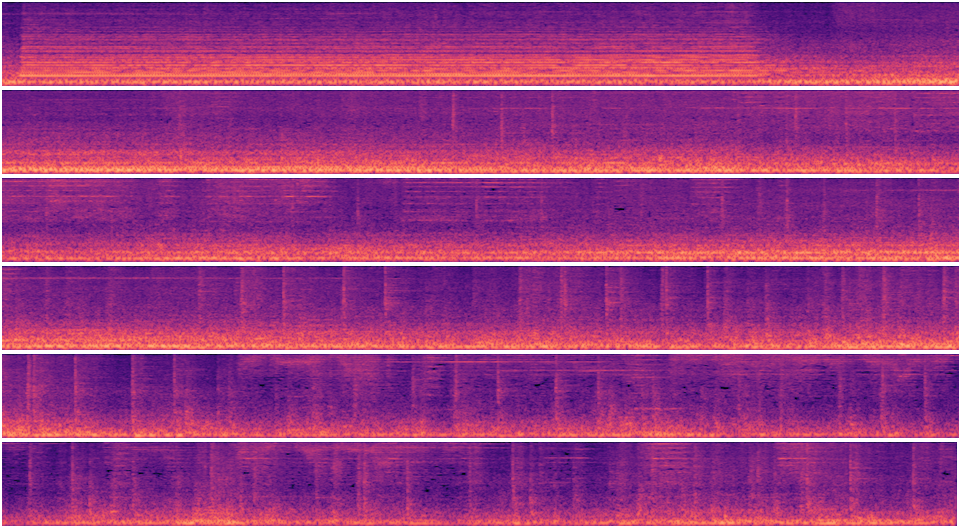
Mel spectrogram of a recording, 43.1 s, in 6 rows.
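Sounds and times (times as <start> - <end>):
train horn: 0.0 - 6.6
locomotive engines rumbling: 0.0 - 43.0
high wheel squeal: 6.2 - 20.1, 21.4 - 23.7, 30.5 - 41.1
wheels clicking over rail joints: 8.3 - 43.0.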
